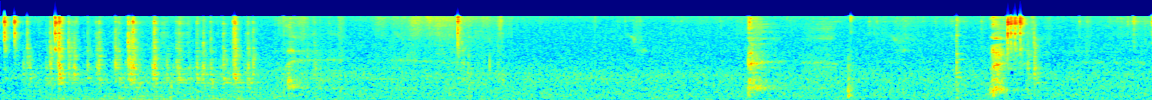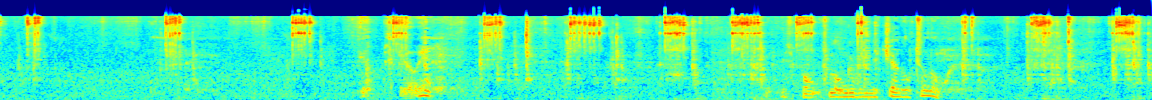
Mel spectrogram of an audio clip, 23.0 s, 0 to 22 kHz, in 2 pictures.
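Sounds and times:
socket ratchet clicking: 0.0s - 2.6s, 13.2s - 13.4s, 14.4s - 14.8s, 16.3s - 20.3s, 21.2s - 23.0s.

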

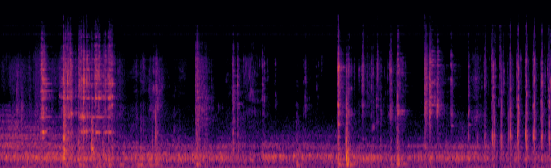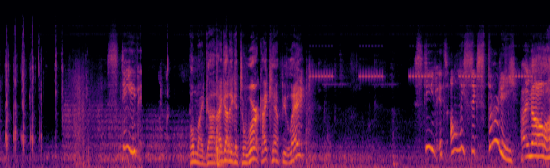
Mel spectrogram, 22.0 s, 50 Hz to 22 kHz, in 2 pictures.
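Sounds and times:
kitchenware clinking: 0.8s - 2.4s.

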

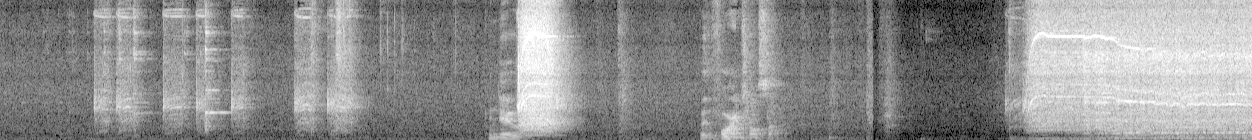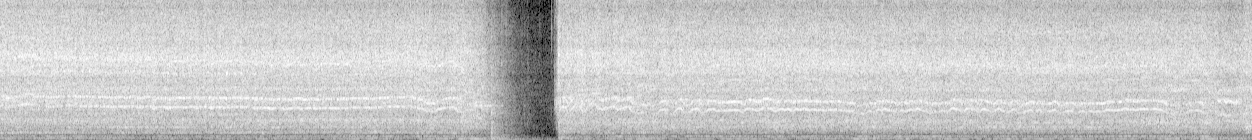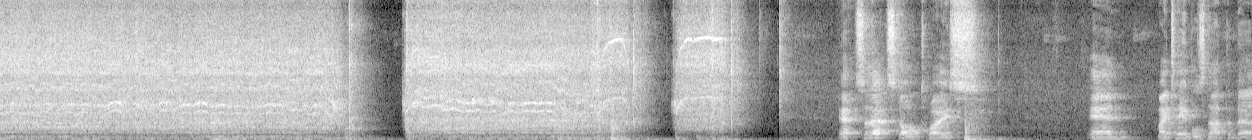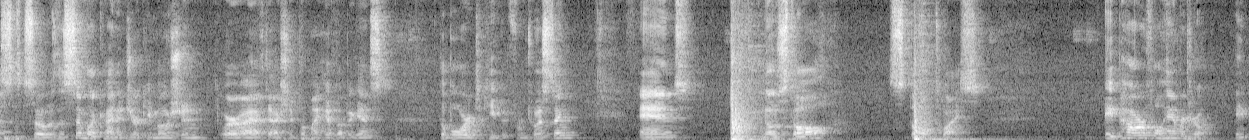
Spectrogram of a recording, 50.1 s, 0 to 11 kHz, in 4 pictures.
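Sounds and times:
cordless drill whining under load: 0.9s - 3.6s, 5.2s - 5.8s, 10.1s - 32.5s.

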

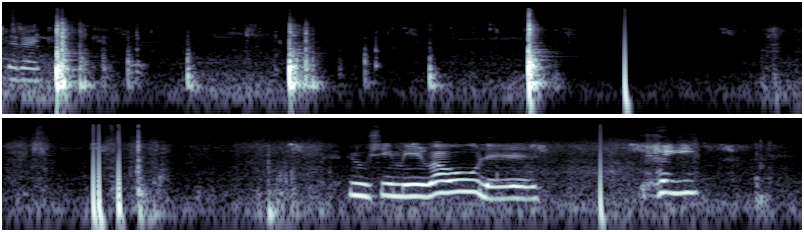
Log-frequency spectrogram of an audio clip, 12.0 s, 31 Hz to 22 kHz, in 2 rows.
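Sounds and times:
plastic bottle knocking on wooden deck: 0.4s - 4.3s.

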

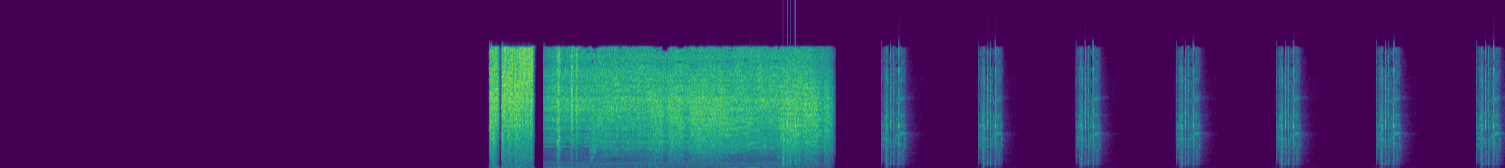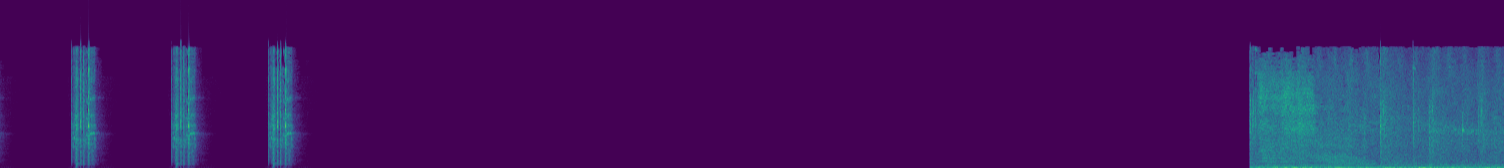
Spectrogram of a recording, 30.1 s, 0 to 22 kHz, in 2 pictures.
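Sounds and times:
loud electric buzz: 4.9s - 8.4s
camera shutter double clicks: 7.7s - 9.1s, 9.8s - 10.1s, 10.8s - 11.1s, 11.8s - 12.1s, 13.8s - 14.1s, 14.8s - 15.1s, 15.8s - 16.1s, 16.8s - 17.1s, 17.8s - 18.1s.

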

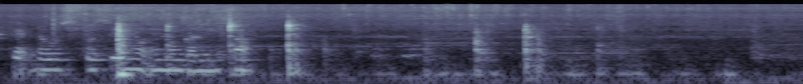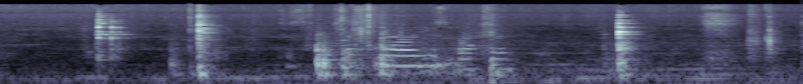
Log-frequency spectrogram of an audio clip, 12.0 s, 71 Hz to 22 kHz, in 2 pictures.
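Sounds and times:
light sizzle: 0.0s - 12.0s
spoon stirring onion in skillet: 0.1s - 9.9s
spoon knocking: 0.9s - 4.7s.

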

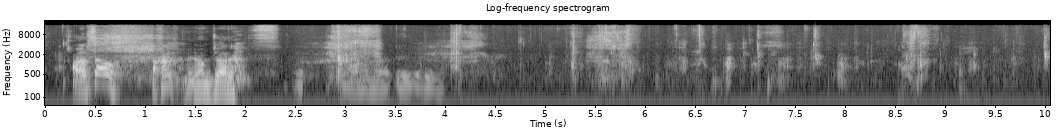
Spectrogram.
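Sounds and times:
chewing and lip-smacking: 2.7s - 10.0s.

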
